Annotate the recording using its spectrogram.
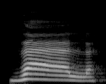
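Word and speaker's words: ذال: It's pronounced with the tongue between the upper and the lower teeth. It's quite easy to pronounce. Here's how to write the isolated version. Dhal.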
